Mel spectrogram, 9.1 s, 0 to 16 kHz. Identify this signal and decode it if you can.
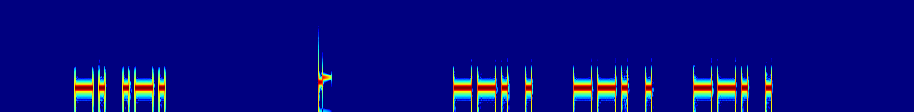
Morse code, heard as a keyed tone, about 20 wpm, 700 Hz. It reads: NR GE GE GE
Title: Abbreviations Repeated 3x - 20wpm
